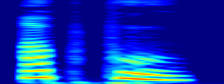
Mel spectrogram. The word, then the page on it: ಅಪ್ಪೆ: appe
